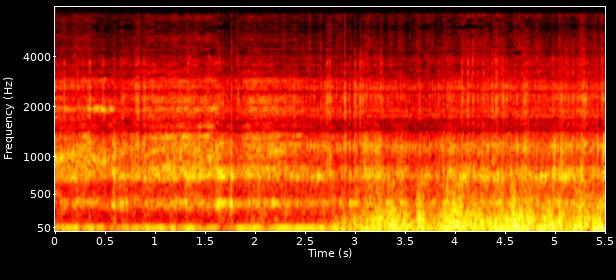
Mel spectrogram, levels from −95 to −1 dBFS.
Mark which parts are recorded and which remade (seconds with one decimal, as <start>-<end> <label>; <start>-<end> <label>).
0.0-0.6 remade; 0.6-5.5 recorded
